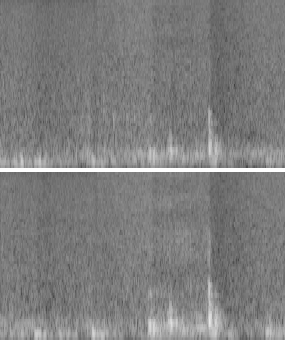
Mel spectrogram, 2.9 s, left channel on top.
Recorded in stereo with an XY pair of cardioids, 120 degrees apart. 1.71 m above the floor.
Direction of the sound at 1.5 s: 40° right.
